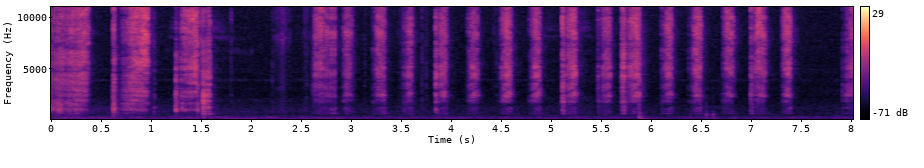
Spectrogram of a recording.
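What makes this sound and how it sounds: A stiff black-bristle brush is scrubbed across the surface of a hollow brown corrugated cardboard box, close up. Repeated bright, raspy scratching strokes come in an uneven rhythm over a steady low hum.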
